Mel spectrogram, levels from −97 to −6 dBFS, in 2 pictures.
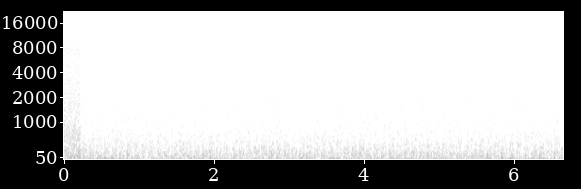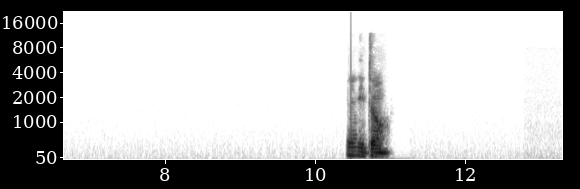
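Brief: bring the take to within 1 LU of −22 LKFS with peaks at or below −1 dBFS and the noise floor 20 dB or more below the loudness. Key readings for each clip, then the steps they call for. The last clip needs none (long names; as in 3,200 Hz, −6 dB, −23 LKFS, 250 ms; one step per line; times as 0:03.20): number of dropouts 1; longest dropout 1.8 ms; integrated loudness −19.5 LKFS; sample peak −1.0 dBFS; target loudness −22.0 LKFS
→ repair the gap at 0:10.49, 1.8 ms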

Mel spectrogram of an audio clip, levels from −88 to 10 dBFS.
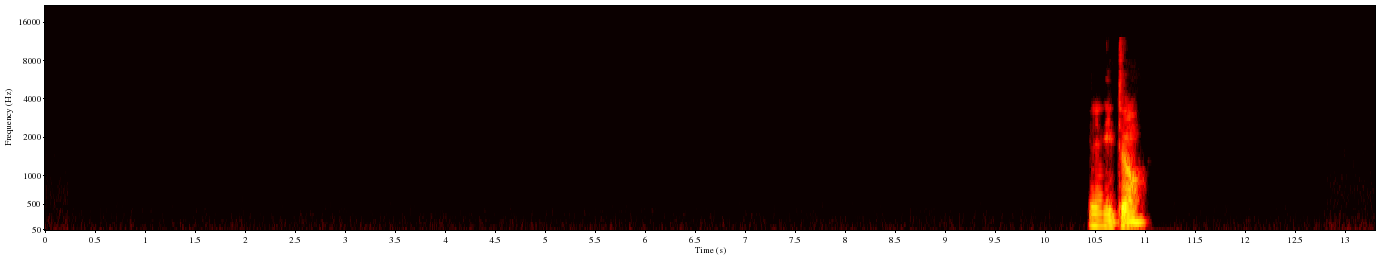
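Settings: number of dropouts 0; integrated loudness −19.5 LKFS; sample peak −1.0 dBFS; target loudness −22.0 LKFS
→ level −2.5 dB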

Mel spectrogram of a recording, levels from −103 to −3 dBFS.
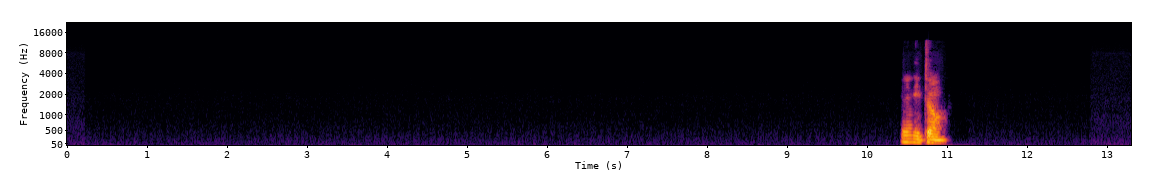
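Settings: integrated loudness −22.0 LKFS; sample peak −3.5 dBFS; background noise floor −86 dBFS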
